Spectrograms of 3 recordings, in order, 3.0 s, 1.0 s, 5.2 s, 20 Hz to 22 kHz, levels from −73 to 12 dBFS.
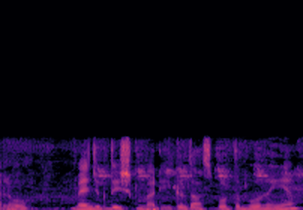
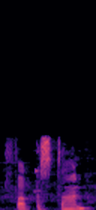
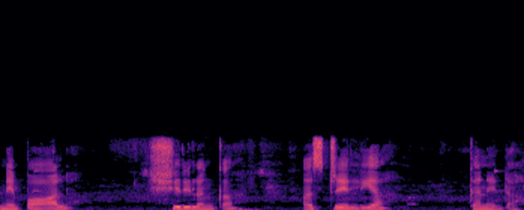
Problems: none marked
